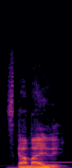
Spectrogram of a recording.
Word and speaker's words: 捕まえる: 捕まえる Skamaeru.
